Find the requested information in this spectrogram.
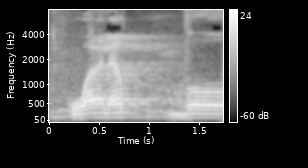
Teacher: Jadi tepi lidah menempel dari ujung ke ujungnya. Walad dol, ada nabr, nabr, penekanan seperti di ayun.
